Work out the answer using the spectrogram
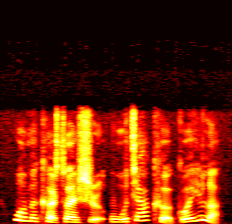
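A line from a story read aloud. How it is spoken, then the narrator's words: Choked with sobs. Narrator (Chinese): 巴贝特哽咽道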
